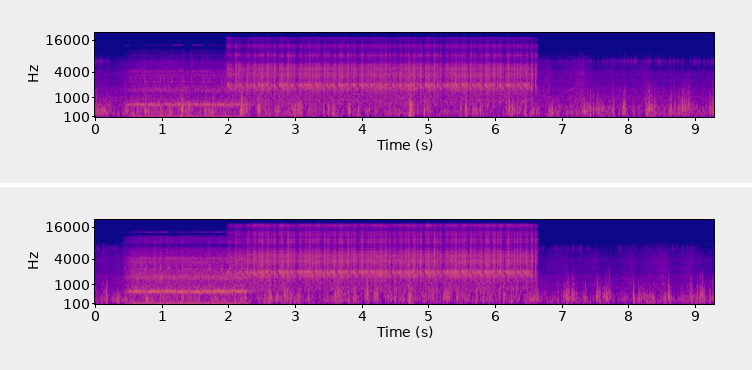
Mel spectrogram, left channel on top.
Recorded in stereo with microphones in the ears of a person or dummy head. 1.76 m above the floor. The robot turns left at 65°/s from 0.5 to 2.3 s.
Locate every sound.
2.0 s a camera shutter: 15° left (ahead or behind); by 6.7 s 5° right (ahead or behind)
